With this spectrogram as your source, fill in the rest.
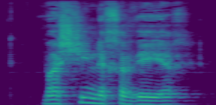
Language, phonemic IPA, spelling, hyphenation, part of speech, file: Dutch, /maːˈʃi.nə.ɣəˌʋeːr/, machinegeweer, ma‧chi‧ne‧ge‧weer, noun, Nl-machinegeweer.ogg
- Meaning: machine gun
